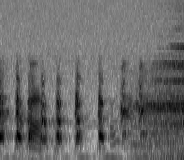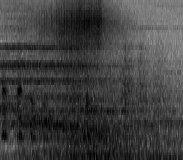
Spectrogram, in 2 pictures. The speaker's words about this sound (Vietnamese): Thế nhưng con chó vẫn cứ sủa nhấm nha nhấm nhạc.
